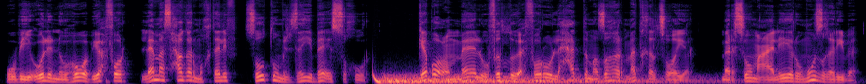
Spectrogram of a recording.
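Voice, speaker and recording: Fast Egyptian horror storyteller. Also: male voice, mid-range voice, darkish tone. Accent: Egyptian Arabic. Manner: dramatic, ominous storytelling. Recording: noisy home recording.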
